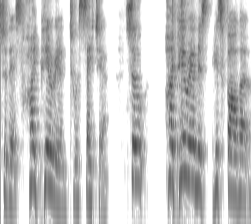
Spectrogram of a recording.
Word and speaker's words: satyr: to tell you, most satyrs, the American pronunciation is satyrs, but I want to say satyr because that's how we say it in England.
